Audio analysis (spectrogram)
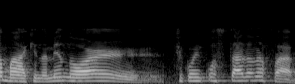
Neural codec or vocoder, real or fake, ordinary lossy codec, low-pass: none; real; Opus, 64 kbps; 5.4 kHz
